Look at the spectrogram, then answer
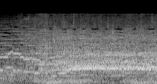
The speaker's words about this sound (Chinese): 这是本山老师带着他的徒弟赵家班，在我们江苏卫视春节联欢晚会的舞台上亮相了，我们掌声热烈一点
